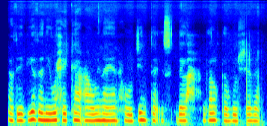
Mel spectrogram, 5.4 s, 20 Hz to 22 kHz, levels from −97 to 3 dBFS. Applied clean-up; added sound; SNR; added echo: none; none; none; none.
